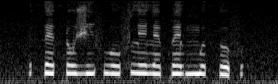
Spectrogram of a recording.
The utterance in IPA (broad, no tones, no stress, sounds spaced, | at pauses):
θ ɛ θ ɽ o ʒ i f w o f l e l ɛ p ɛ l ŋ͡m ʊ θ ʊ f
